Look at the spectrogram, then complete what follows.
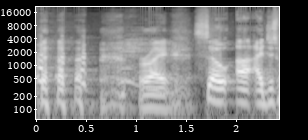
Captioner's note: laughs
